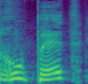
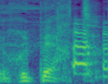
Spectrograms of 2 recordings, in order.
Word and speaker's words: Rupert: Petite parenthèse, c'est pas Roupette, hein, c'est Rupert. – Ah, on prononce comme ça. – Oui, oui, Roupette, c'est autre chose.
